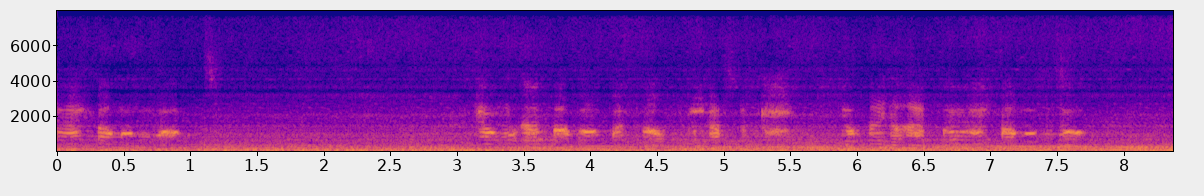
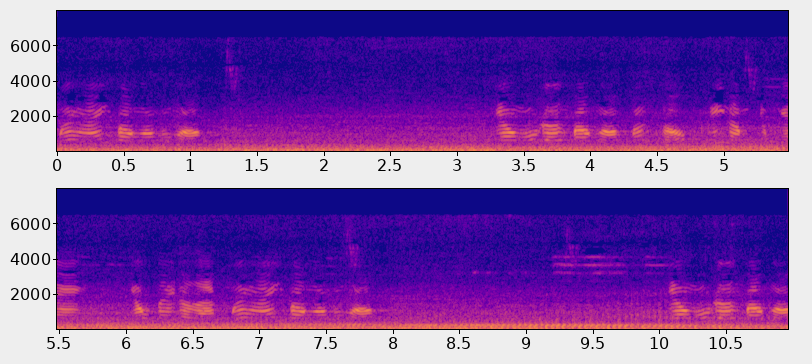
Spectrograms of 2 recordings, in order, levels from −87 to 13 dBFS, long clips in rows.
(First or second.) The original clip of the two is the second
